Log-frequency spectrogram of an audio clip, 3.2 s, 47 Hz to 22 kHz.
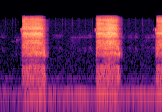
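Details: Barn owl owlets in a nest box just after midnight on 21 May 2023, two siblings allopreening while waiting for food; harsh, breathy hissing screeches, each about half a second, three bursts spaced roughly every second and a half, low background hum.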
